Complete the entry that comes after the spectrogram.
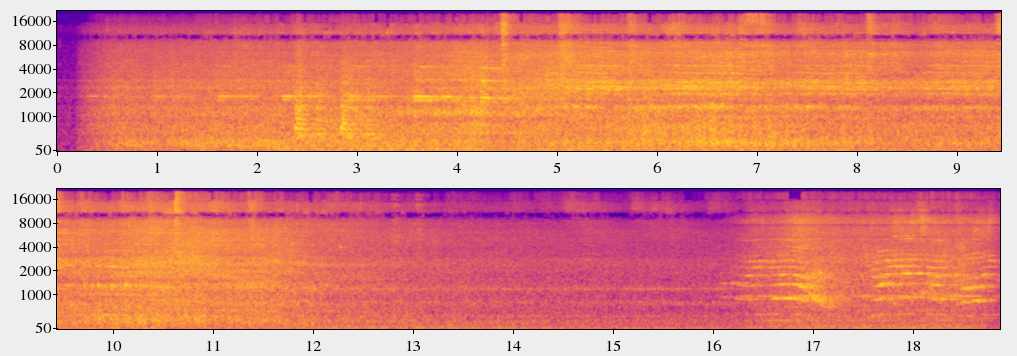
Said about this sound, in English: we caught Bright Blue coming north into West Palm Beach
